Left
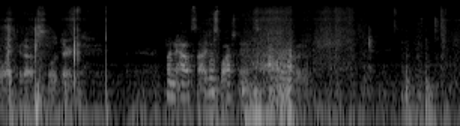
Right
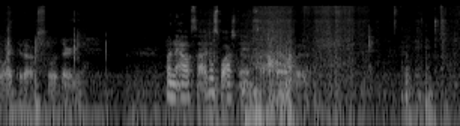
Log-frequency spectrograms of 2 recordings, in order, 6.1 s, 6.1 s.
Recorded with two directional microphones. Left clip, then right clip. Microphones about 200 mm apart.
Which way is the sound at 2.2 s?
45° right (ahead or behind).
